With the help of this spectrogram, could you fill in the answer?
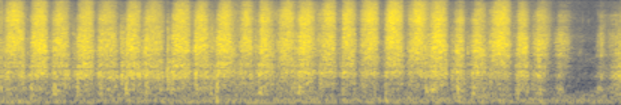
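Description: A wooden-handled horsehair brush scrubs a foam-covered black leather Chanel bag lying on a towel. It makes a steady back-and-forth rubbing with bright, hissy bristle swishes, about three and a half strokes per second, that stops briefly near the end.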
